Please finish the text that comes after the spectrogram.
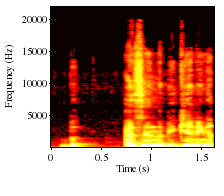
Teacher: B is a voiced bilabial stop consonant.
